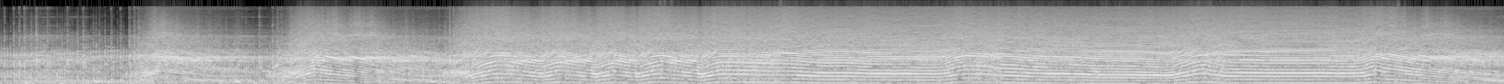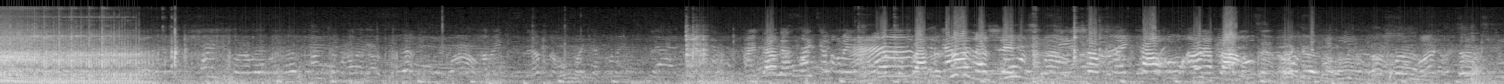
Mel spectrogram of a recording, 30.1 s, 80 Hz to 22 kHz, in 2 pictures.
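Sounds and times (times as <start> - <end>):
chainsaw revving and cutting: 0.0 - 16.7.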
